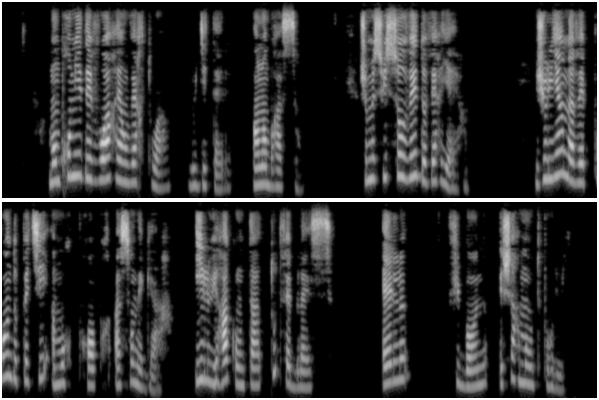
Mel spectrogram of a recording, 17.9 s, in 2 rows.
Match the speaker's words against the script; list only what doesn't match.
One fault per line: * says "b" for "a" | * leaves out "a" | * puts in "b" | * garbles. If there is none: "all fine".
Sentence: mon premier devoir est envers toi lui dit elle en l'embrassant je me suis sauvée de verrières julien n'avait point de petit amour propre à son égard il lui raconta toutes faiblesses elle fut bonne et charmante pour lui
all fine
